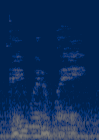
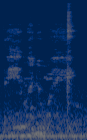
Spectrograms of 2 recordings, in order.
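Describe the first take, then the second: First: Said in the usual way. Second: Breathy whispered repeat of "They went away"; hushed whispered repeat; whispered echo. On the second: Shown as a demonstration.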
